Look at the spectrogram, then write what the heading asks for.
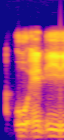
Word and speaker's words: one: O-N-E is supposed to be 1, but when we pronounce it in the compound, it will become like on.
